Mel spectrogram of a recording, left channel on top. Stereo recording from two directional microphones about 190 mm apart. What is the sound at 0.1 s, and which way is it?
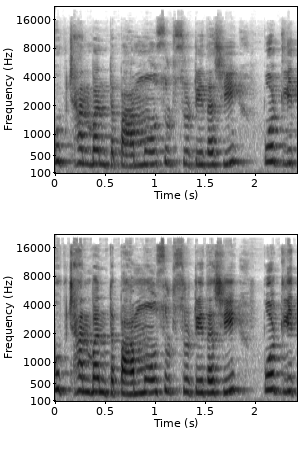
A woman's voice, 35° right (ahead or behind).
